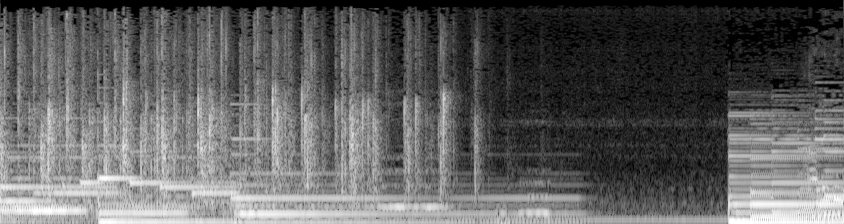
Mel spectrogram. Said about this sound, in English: Come on, let's give our God a hand clap of praise.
